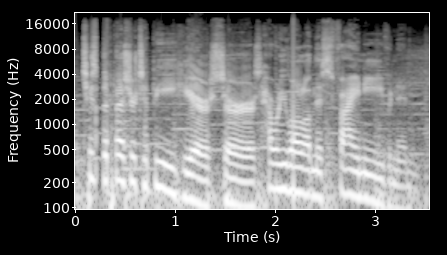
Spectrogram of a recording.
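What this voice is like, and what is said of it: Put-on Irish accent. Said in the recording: “What the fuck is that accent? ... It is an Irish accent.”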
